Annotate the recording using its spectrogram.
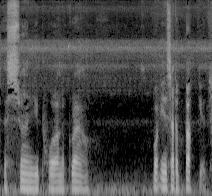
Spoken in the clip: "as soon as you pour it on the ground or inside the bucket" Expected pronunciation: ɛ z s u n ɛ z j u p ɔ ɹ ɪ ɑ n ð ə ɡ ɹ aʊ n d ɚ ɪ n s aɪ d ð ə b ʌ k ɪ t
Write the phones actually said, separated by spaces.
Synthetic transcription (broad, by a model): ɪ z s u n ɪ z j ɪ p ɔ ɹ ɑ n ð ə ɡ ɹ aʊ n d ɚ ɪ n s aɪ d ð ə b ʌ k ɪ t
